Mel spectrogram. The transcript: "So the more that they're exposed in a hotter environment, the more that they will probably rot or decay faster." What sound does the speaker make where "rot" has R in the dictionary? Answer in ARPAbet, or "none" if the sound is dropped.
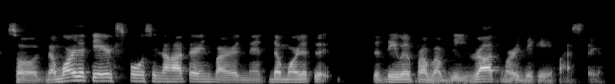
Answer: R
